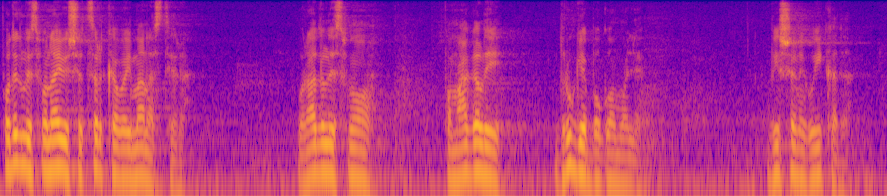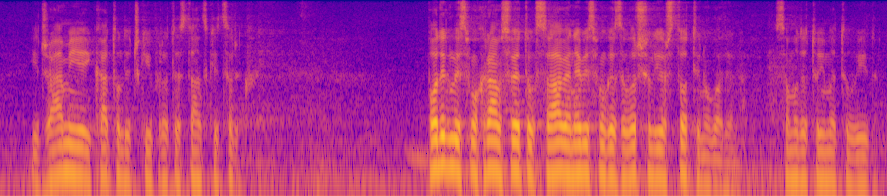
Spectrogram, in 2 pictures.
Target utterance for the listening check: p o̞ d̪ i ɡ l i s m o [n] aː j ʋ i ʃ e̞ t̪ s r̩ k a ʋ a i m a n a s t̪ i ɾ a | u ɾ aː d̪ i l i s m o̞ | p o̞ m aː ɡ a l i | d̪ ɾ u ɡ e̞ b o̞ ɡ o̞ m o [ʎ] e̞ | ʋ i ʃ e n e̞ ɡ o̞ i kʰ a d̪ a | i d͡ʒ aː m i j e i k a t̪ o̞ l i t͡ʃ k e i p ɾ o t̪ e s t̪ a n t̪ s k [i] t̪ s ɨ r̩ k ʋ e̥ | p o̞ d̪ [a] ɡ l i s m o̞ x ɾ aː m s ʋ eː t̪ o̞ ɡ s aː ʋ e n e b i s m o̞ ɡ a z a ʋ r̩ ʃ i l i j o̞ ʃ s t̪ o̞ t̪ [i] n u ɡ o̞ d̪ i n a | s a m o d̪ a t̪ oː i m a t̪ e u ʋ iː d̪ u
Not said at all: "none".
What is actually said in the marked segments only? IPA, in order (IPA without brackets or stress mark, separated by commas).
n, ʎ, e, i, i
